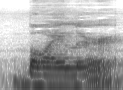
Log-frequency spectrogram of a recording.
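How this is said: It is said in an American English accent. "em inglês americano, bem acaipirado"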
